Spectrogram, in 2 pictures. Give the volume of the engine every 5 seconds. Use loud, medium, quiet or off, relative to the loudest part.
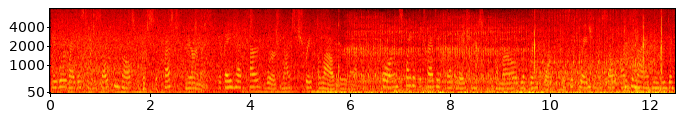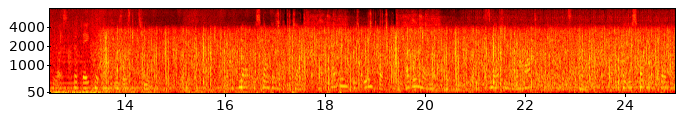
off, loud, loud, medium, loud.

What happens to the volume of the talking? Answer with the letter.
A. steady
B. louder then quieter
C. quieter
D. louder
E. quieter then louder
A.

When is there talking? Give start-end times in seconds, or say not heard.
0.0-14.6, 16.2-24.9.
